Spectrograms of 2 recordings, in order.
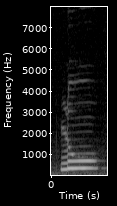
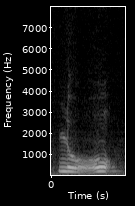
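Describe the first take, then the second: First: The pitch stays high and level. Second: The pitch dips low, then comes back up.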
